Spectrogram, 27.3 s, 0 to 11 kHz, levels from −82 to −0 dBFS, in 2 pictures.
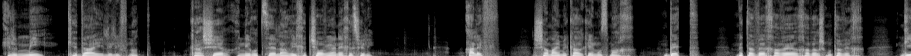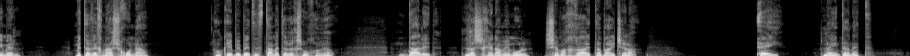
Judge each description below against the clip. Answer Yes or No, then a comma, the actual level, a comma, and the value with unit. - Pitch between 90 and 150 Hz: Yes, medium, 140 Hz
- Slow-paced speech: Yes, slow, 95 wpm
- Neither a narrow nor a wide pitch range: Yes, average, 3.2 semitones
